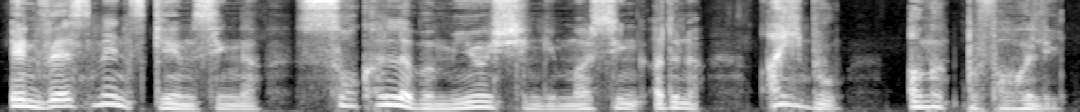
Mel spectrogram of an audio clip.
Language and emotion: Manipuri, surprised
